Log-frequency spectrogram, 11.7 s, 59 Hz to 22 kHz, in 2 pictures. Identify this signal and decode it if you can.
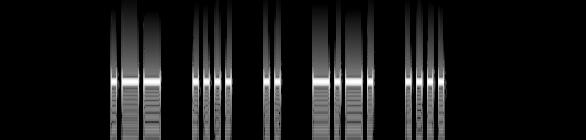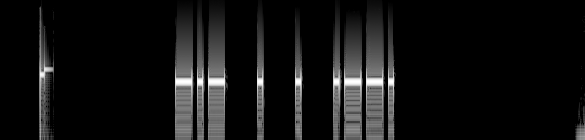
Morse code, heard as a keyed tone, about 22 wpm, spaced as for 16 wpm, 700 Hz. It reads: WHICH KEEP
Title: 2x Character Spacing - Top 500 Words - 22wpm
